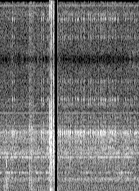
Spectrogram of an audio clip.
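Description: Low background hum and hiss of a voice-over recording between spoken lines, with one short, soft low thump a little under a second in and a brief dropout just after it.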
